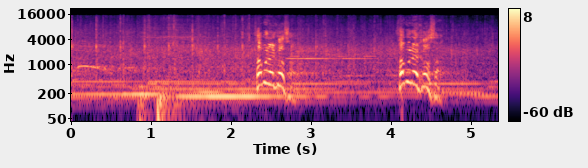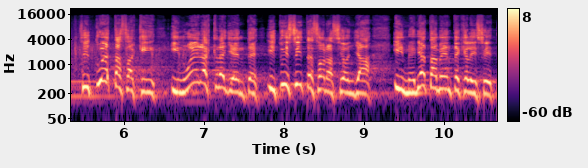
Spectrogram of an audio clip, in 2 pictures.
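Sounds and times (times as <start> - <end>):
audience applauding: 0.0 - 7.4
speech: 2.3 - 3.0, 4.1 - 4.8, 5.4 - 10.6.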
